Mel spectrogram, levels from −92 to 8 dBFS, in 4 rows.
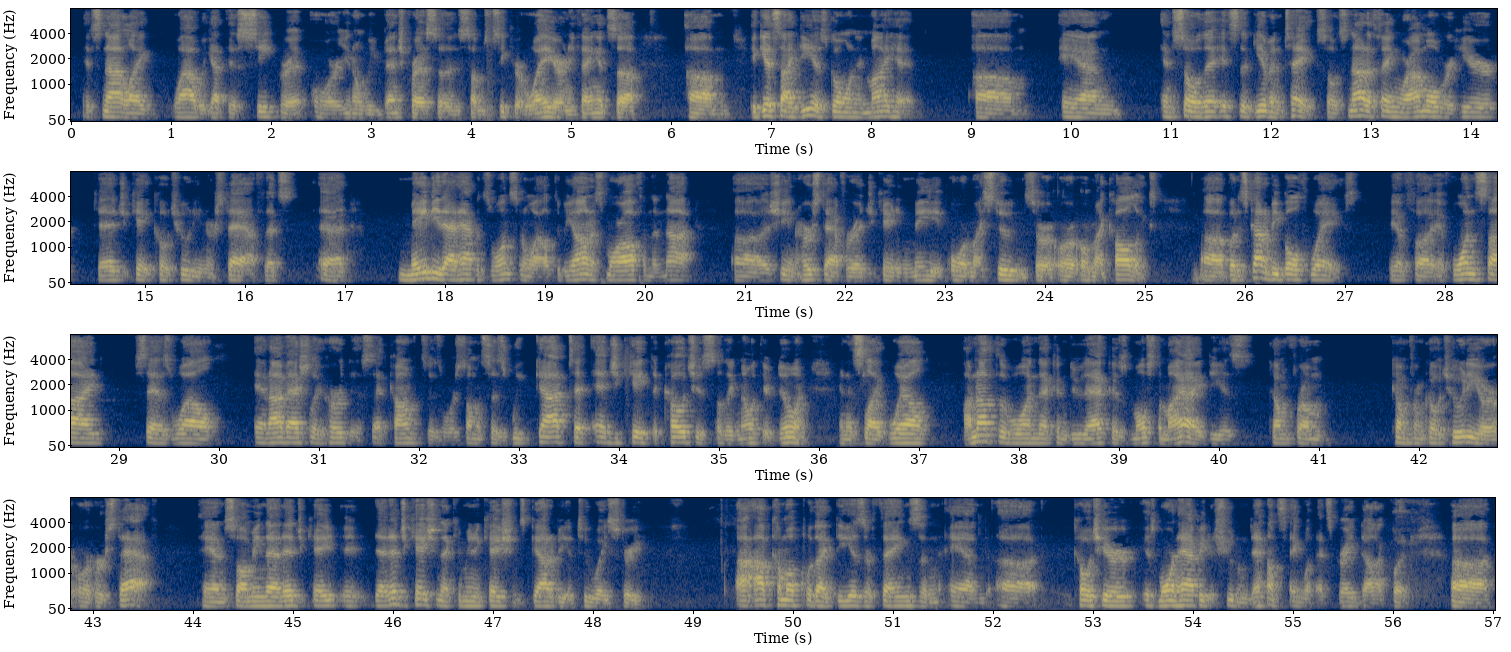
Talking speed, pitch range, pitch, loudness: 205 wpm, 110-130 Hz, 125 Hz, -23 LUFS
